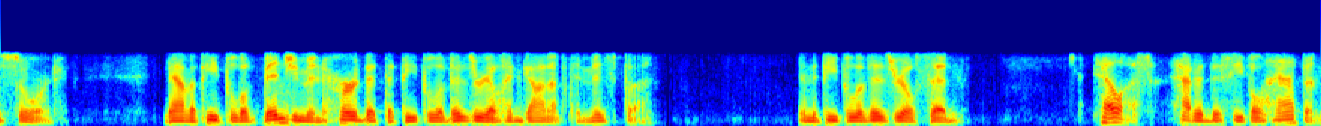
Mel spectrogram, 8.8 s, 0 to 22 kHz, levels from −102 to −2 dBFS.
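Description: G.729 codec damage runs throughout. The speech is rebuilt from a vocal tract model, a pitch predictor and sparse pulses per 10 ms frame, which points to an 8 kbit/s stream. The band spans 150 Hz to 3.5 kHz, nothing passes above 3.6 kHz, and the rough, synthetic texture is plainly audible.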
